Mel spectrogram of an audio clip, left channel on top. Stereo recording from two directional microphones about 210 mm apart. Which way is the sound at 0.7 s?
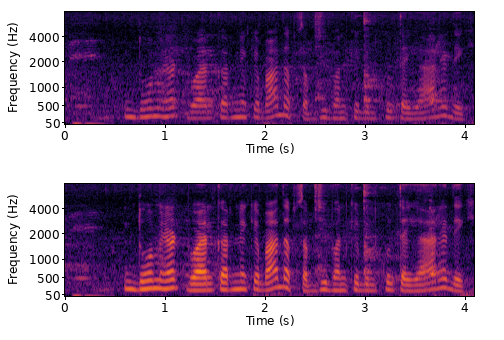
35° right (ahead or behind).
